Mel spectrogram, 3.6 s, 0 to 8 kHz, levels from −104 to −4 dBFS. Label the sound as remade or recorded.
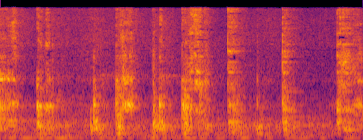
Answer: recorded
